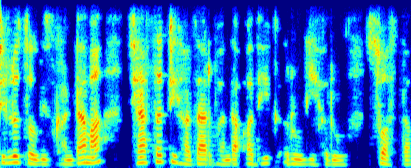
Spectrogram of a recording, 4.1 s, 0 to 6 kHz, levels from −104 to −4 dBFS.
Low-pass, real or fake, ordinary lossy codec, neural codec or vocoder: 5.4 kHz; real; Opus, 24 kbps; none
